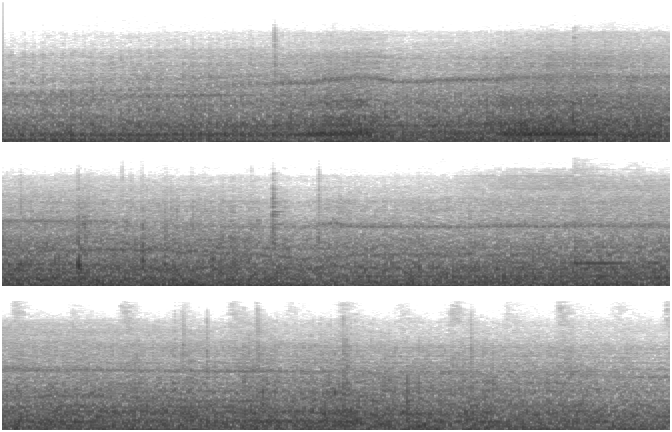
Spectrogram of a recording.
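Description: Honda Transalp motorcycle engine running steadily at moderate revs while riding a dirt track, with a brief rise in revs about two seconds in.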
